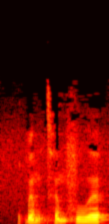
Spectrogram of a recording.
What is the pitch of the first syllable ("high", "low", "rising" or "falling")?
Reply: low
